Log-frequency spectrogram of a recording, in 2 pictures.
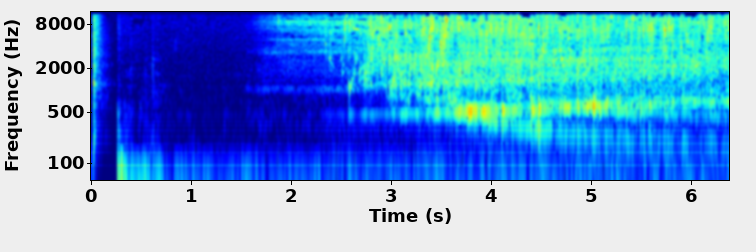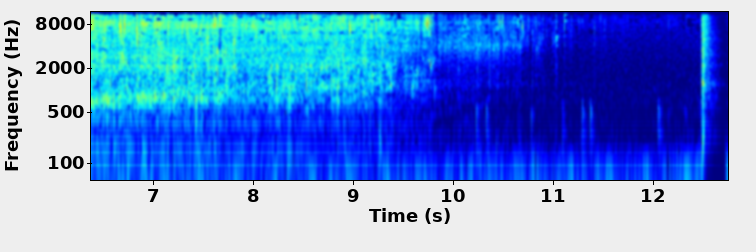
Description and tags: Glas get filled with water in Sink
